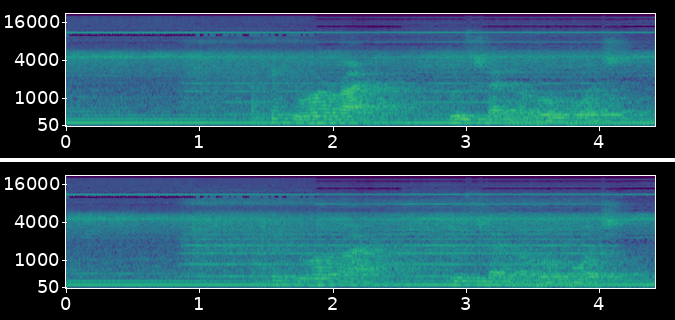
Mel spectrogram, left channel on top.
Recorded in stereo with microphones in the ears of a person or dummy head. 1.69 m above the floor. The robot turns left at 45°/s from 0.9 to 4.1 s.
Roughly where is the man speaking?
Left.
